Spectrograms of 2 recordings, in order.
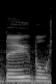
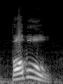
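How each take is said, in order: First: The first vowel sounds like 'oo' in 'boot'. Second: The first vowel sounds like 'uh' in 'cup'. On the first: The speaker calls it right. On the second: The speaker calls it wrong.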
